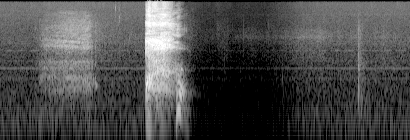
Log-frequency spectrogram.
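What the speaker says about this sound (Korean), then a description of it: "왜 기침이 날까요?" A single harsh cough up close, preceded by a soft breath and followed by quiet with a faint click.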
